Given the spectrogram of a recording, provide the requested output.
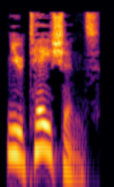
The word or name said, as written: mutations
